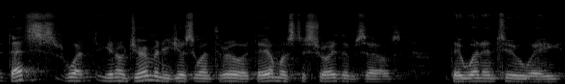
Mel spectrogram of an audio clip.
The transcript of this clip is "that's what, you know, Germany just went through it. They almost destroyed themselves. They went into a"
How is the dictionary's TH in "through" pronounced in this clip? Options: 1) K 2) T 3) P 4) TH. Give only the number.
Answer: 4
